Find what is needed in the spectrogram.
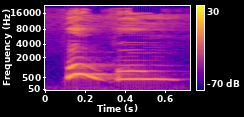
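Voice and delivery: high, loud bow bow bark; dog barking. Shown as a demonstration. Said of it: "How does a dog bark?".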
